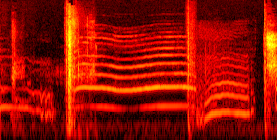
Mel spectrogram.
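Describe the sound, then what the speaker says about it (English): A real cat lets out a drawn-out, wavering meow between sharp clattering bumps, loud and close, with no talk over it. "I can't believe that was a real cat sound too."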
